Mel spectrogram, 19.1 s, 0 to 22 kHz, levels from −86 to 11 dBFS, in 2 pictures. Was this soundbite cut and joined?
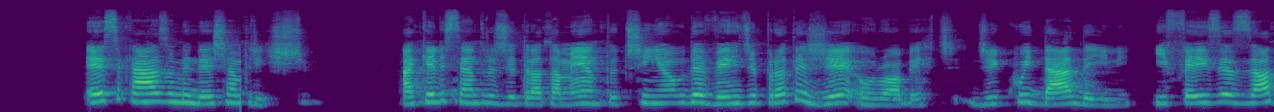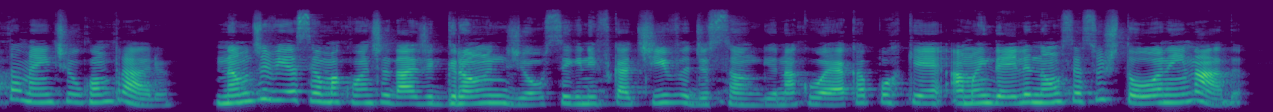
yes; 2 cuts; at 1.8 s, 11.1 s

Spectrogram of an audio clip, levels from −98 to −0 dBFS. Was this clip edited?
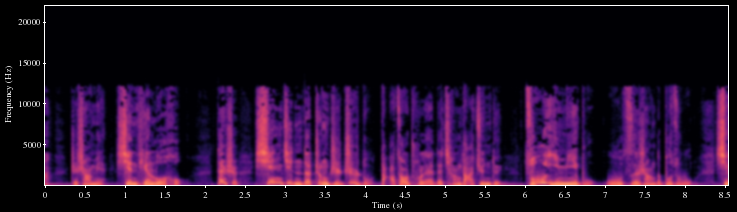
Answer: no; 0 cuts

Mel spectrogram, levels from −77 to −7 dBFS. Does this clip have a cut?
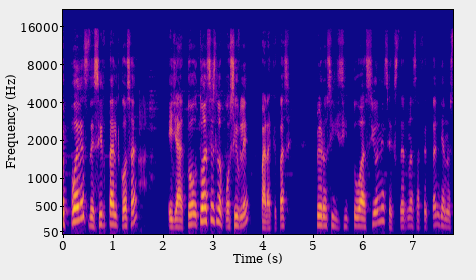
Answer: no; 0 cuts

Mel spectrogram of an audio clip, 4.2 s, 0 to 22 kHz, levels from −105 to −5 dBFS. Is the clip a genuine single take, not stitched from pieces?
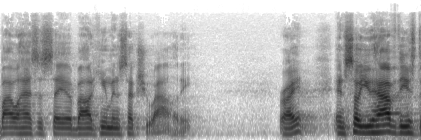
yes; 0 cuts

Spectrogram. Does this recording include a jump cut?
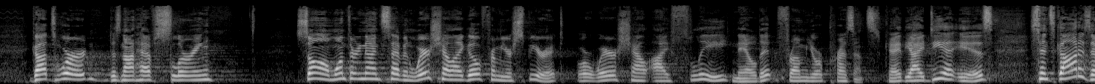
no; 0 cuts

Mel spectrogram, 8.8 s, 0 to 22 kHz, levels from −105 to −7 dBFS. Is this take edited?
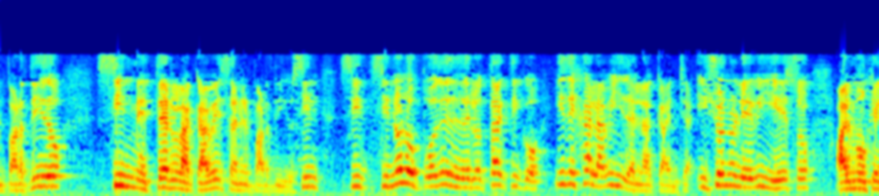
yes; 1 cut; at 3.0 s

